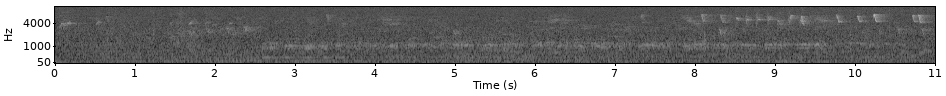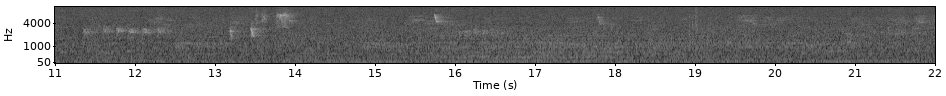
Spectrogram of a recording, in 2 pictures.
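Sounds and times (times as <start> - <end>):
small birds chirping: 0.0 - 14.2
low background noise: 0.0 - 22.0.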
